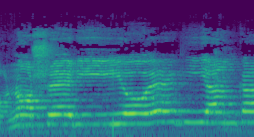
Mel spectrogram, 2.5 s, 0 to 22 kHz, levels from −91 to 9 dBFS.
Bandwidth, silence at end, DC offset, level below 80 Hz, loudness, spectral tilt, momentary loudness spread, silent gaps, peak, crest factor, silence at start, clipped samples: 11.5 kHz; 0 s; under 0.1%; -58 dBFS; -16 LUFS; -1.5 dB/octave; 4 LU; none; -4 dBFS; 14 dB; 0 s; under 0.1%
